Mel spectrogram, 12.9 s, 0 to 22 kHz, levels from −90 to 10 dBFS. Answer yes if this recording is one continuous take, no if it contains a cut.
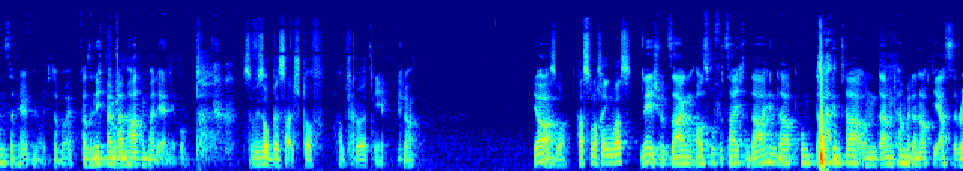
no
